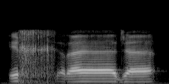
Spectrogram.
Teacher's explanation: لكن انتبه في رواية ورش، يعني هذا ملحظ دقيق جدا، في تفخيم الخاء ورش يرقق الراء، فالخاء قبلها لا تكون بنفس درجة التفخيم القوي عند باقي القراء، فيكون التفخيم تفخيما نسبي. ننظر إلى الخاء ساكنة وقبلها مكسور، كأن الخاء هي المكسورة، فتأخذ المرتبة الأخيرة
